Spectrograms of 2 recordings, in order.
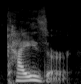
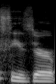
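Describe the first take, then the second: First: The name starts with a hard K sound. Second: The name starts with a soft S sound. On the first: This is how it was said in ancient times. "his name then would have been pronounced Kaiser" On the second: This is the modern English way of saying it. "we use this the soft uh, S sound for the beginning of Caesar"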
